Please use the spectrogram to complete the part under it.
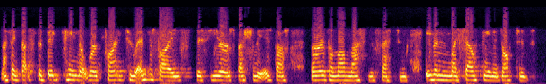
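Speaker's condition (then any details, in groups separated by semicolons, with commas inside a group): Cleft palate; congenital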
